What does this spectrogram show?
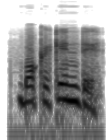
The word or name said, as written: Boca Quente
